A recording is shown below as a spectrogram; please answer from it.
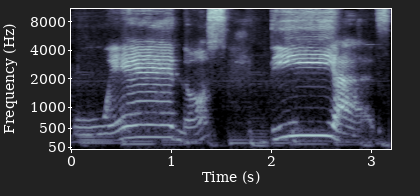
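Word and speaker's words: buenos días: And we notice that letter U and E is coloured in because it's like a we sound. So we say buenos dias. And that letter I is like an E sound.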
